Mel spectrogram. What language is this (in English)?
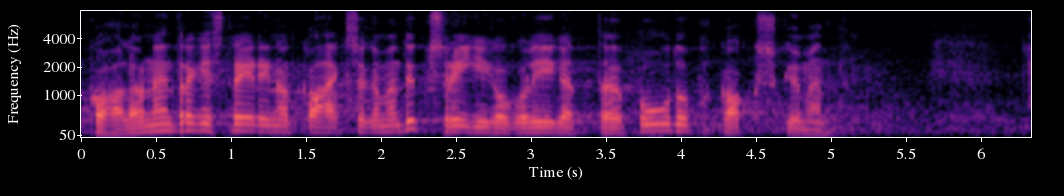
Estonian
